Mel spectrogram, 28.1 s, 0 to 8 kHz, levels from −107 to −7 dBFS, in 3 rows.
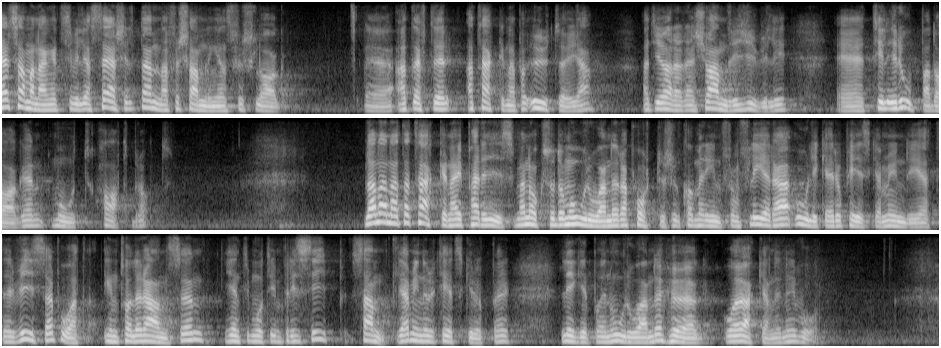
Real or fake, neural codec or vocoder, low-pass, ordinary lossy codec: real; none; 7.2 kHz; Opus, 32 kbps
